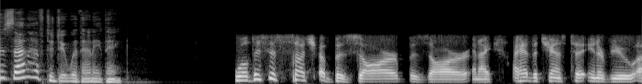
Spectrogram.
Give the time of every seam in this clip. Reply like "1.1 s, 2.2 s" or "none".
4.7 s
